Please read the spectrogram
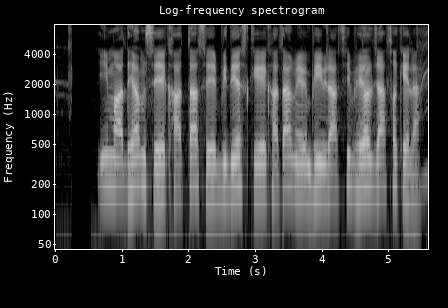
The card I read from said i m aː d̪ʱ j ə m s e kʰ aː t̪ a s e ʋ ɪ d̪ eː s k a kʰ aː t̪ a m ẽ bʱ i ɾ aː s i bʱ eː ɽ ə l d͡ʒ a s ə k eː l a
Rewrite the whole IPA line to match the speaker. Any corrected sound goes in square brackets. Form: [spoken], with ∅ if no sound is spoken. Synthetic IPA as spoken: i m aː d̪ʱ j ə m s e kʰ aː t̪ a s e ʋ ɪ d̪ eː s k [e] kʰ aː t̪ a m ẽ bʱ i ɾ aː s i bʱ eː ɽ ə l d͡ʒ a s ə k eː l a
